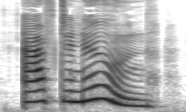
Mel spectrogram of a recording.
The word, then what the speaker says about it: afternoon: Afternoon Afternoon OO の部分を強く発音していたのが分かったかな？ Afternoon の after は何々より後の Noon は昼の 12 時。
